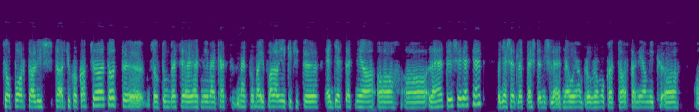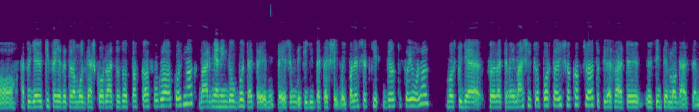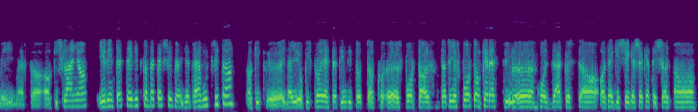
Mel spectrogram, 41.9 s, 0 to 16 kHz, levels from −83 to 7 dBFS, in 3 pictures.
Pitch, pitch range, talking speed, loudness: 180 Hz, 175-200 Hz, 130 wpm, -15 LUFS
